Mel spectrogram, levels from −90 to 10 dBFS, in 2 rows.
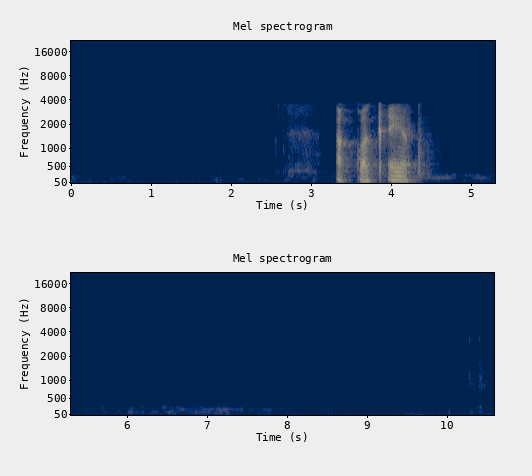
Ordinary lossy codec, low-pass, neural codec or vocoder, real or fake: AAC, 16 kbps; 3.6 kHz; codec, 24 kHz, 6 kbps, HILCodec; fake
